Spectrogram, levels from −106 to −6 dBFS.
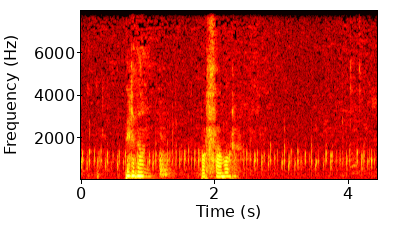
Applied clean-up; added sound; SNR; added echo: none; Liquid; 15 dB; none.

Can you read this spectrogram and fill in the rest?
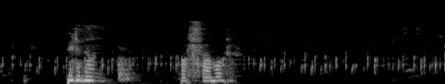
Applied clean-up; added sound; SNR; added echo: classical method Wiener filter.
